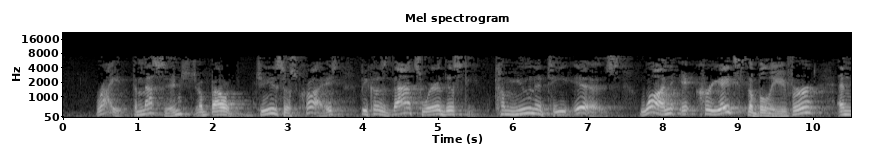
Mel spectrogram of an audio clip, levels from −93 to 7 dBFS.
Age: 50-69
